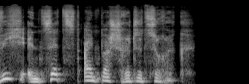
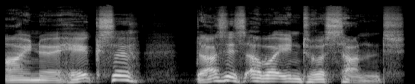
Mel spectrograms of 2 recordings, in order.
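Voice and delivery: lower, slow, wondering farmer voice; curious farmer; 5 semitones lower, slower than usual. A narrator's reading. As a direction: draw out the curiosity slowly.

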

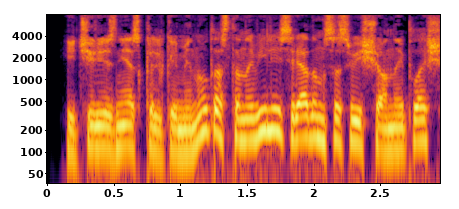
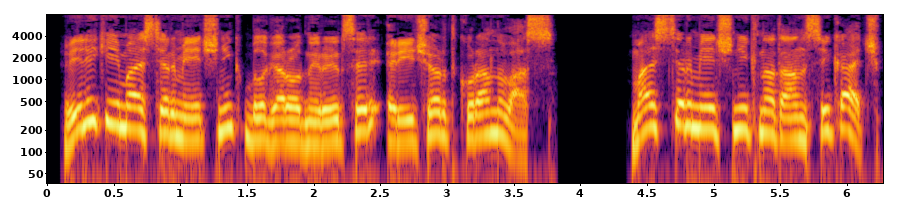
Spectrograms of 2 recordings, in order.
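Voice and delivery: town crier; 4 semitones higher than usual. Acted. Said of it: "хорошо поставленным голосом Герольда объявил".

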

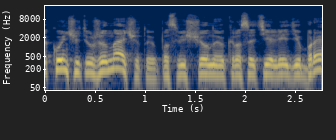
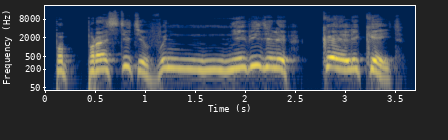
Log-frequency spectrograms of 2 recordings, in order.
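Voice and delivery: drawn-out, louder worried stutter; anxious stammer; 5 semitones higher, 3 dB louder than usual. A narrator's reading. Orson interrupts to ask after a missing girl, stammering anxiously. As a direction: stumble over the words with worry. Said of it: "От волнения он заикался даже больше обычного".

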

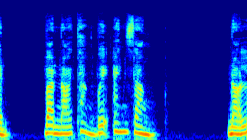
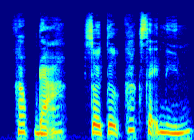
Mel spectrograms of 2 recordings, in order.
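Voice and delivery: ordinary talk

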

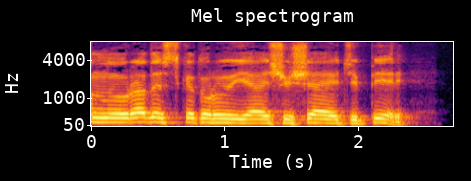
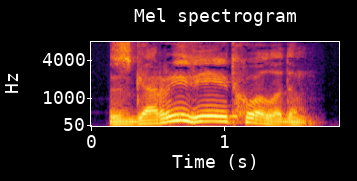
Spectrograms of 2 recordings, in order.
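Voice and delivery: ordinary delivery

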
